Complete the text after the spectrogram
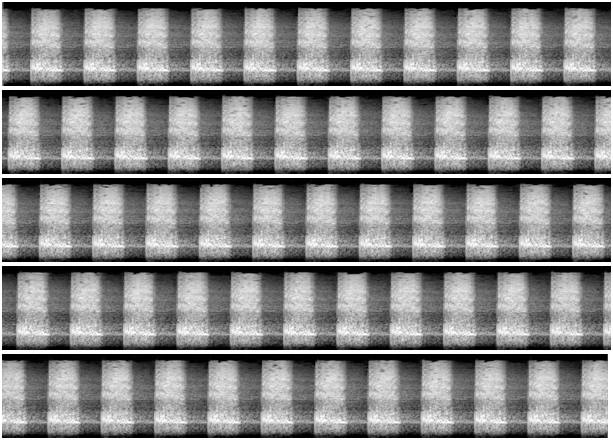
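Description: A fast electronic beat pulses steadily.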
